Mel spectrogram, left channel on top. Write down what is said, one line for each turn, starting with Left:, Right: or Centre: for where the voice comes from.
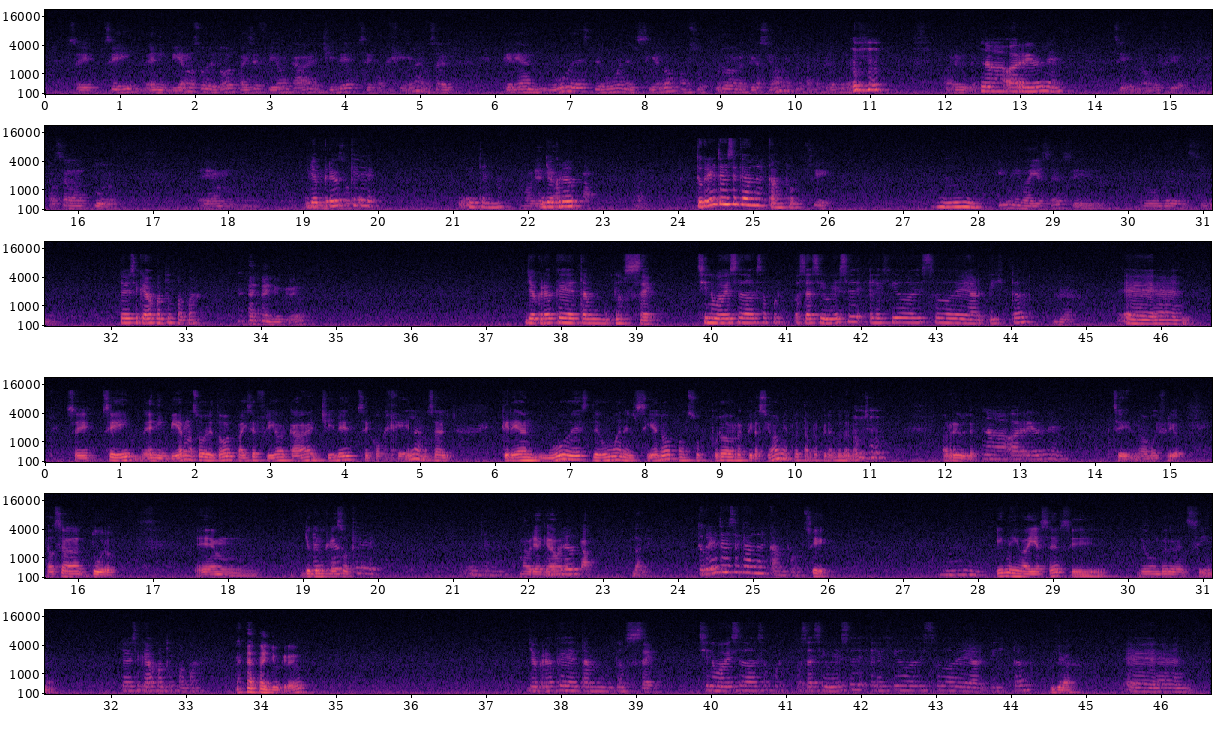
Right: sí, sí, en invierno, sobre todo en países fríos acá en Chile, se congelan, o sea, el- crean nubes de humo en el cielo con su pura respiración mientras están respirando en la
Left: <laughs>
Right: noche. Horrible.
Left: No, horrible.
Right: Sí, no, muy frío. O sea, duro. Em, yo
Left: Yo
Right: creo
Left: creo
Right: que eso
Left: que, entiendo.
Right: me habría
Left: Yo
Right: quedado
Left: creo,
Right: en el campo. Dale.
Left: ¿tú crees que te hubiese quedado en el campo?
Right: Sí.
Left: Mm,
Right: ¿Qué me iba a ir a hacer si de bombero de bencina?
Left: te hubiese quedado con tus papás.
Right: <laughs> Yo creo.
Left: Yo creo que tam- no sé, si no me hubiese dado esa oportunidad, o sea, si hubiese elegido eso de artista,
Right: Ya.
Left: eh,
